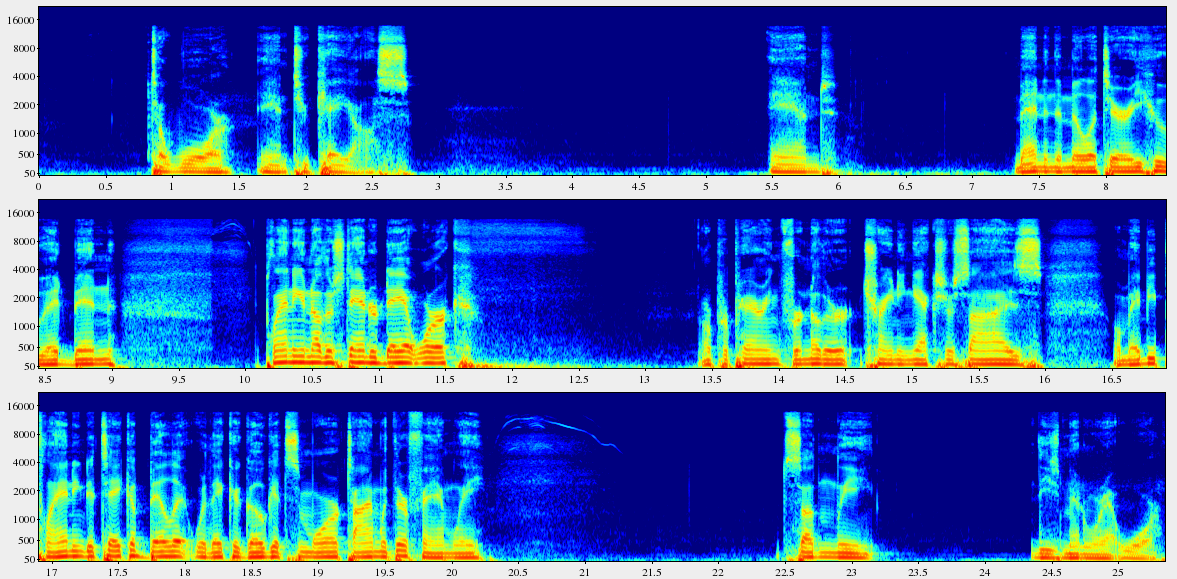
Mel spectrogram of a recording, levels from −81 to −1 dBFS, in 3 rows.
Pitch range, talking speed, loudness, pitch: 80-110 Hz, 115 wpm, -17 LUFS, 95 Hz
